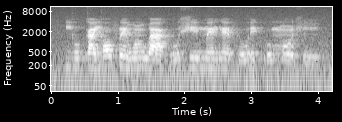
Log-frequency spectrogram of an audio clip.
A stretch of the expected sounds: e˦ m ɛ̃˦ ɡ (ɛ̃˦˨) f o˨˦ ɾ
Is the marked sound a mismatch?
no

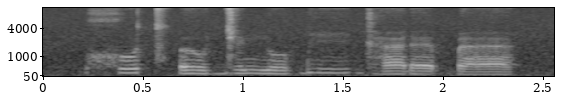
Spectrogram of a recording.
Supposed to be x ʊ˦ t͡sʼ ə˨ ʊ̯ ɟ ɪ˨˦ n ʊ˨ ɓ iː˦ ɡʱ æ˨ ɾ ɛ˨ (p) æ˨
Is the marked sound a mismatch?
yes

